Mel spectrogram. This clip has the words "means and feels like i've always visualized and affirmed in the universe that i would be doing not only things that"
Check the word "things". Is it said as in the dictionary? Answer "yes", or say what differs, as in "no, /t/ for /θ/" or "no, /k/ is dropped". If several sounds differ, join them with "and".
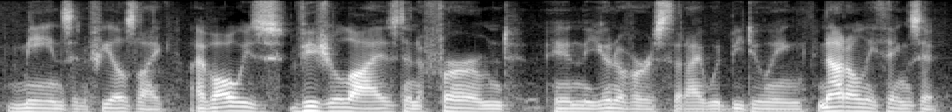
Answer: yes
